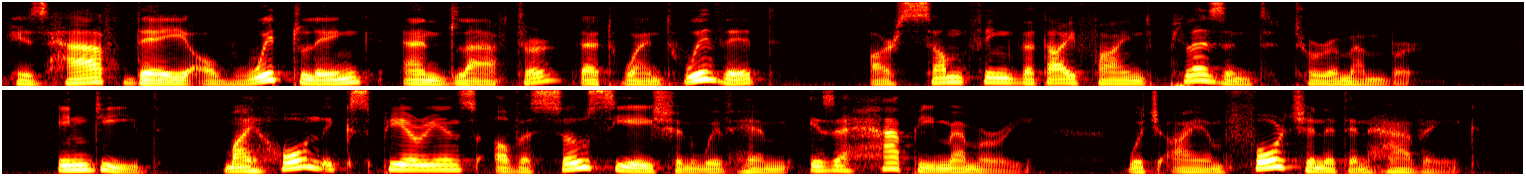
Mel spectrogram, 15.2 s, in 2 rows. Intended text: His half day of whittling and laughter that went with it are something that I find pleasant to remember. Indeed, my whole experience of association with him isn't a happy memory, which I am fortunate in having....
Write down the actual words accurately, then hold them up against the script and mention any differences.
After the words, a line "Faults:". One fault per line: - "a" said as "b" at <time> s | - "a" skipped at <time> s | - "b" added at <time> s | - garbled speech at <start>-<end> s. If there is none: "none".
His half day of whittling and laughter that went with it are something that I find pleasant to remember. Indeed, my whole experience of association with him is a happy memory, which I am fortunate in having....
Faults:
- "isn't" said as "is" at 11.6 s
